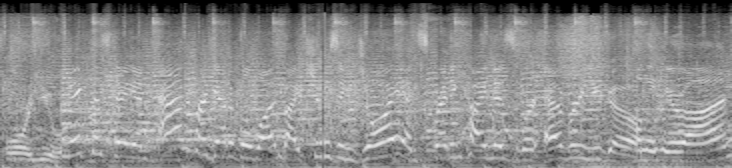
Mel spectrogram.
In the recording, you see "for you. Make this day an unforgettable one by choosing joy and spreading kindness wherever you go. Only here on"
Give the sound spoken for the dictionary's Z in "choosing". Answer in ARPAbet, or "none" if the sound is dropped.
Z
